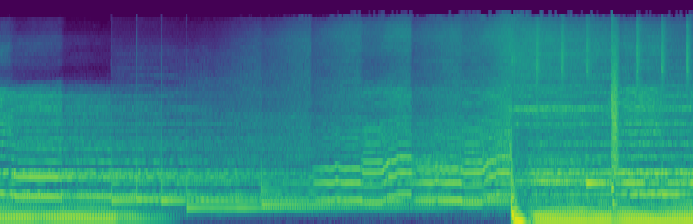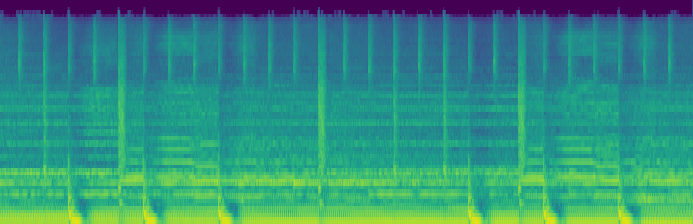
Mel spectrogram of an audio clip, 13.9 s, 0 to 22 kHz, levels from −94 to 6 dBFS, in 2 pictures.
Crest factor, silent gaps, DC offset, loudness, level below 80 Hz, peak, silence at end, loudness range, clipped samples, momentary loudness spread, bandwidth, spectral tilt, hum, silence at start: 12 dB; none; under 0.1%; -14 LUFS; -16 dBFS; 0 dBFS; 0 s; 9 LU; under 0.1%; 12 LU; 16.5 kHz; -5 dB/octave; none; 0 s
